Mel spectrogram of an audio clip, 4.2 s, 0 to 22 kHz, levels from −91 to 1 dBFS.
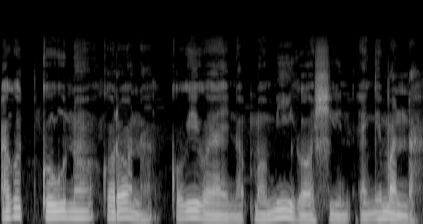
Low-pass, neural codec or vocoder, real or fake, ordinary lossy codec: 10.8 kHz; none; real; none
